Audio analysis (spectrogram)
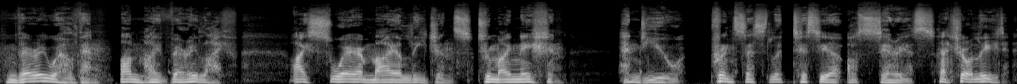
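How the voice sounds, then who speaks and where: An earnest young knight for a video game, loyal and honorable. His voice sits on the low side with a husky grain. He speaks in courtly, old-fashioned phrases, recorded very dry. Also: takes it slowly, no echo. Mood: solemn, resolute.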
